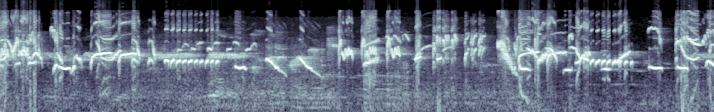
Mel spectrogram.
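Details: Orange-headed thrush in full ngeplong song, played to trigger singing in others: lively mix of whistles, fine rattling trills and long descending slides, delivered almost without pause.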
